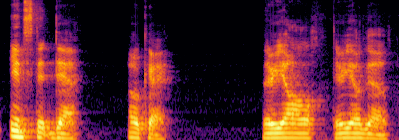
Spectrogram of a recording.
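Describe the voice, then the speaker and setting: A man streaming a video game, giving excitable, chatty commentary to his chat. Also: on the low side. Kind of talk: casual gameplay commentary.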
